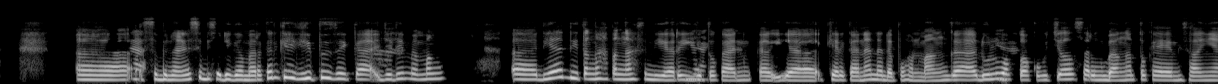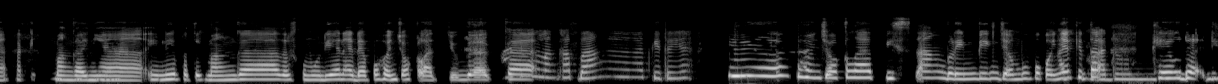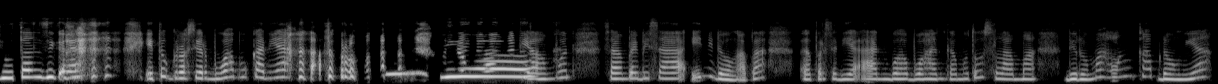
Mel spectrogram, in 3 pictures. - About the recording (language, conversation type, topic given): Indonesian, podcast, Apa yang membuat rumahmu terasa seperti rumah yang sesungguhnya?
- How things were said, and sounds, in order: other background noise; laughing while speaking: "kayak gitu sih Kak"; distorted speech; unintelligible speech; chuckle; static; laugh; chuckle; laughing while speaking: "Atau rumah"; other noise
